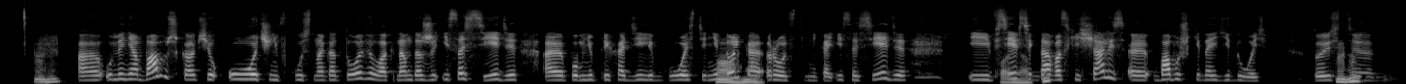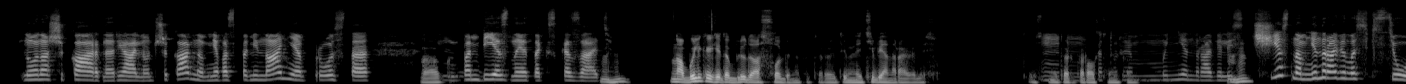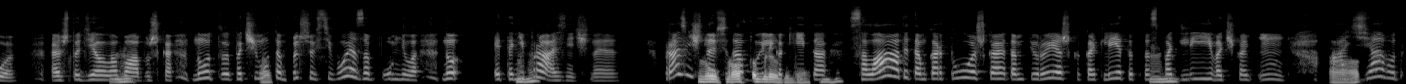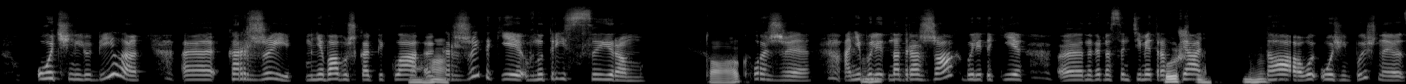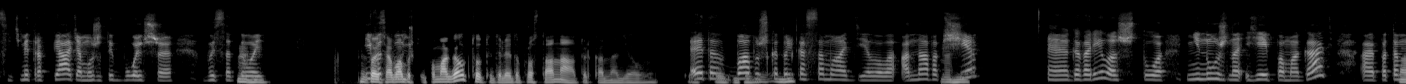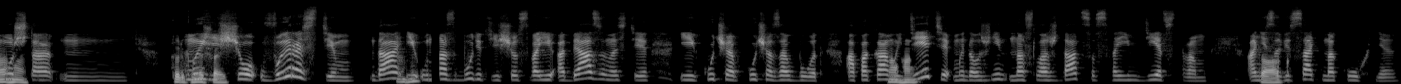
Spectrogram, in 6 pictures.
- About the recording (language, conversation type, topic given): Russian, podcast, Что для вас значит семейный обед?
- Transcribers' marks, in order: tapping; other background noise; unintelligible speech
